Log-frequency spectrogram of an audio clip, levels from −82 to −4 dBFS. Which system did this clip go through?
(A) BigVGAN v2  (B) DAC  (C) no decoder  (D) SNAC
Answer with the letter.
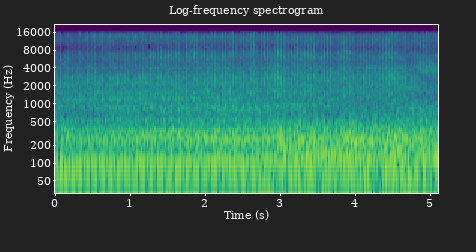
C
